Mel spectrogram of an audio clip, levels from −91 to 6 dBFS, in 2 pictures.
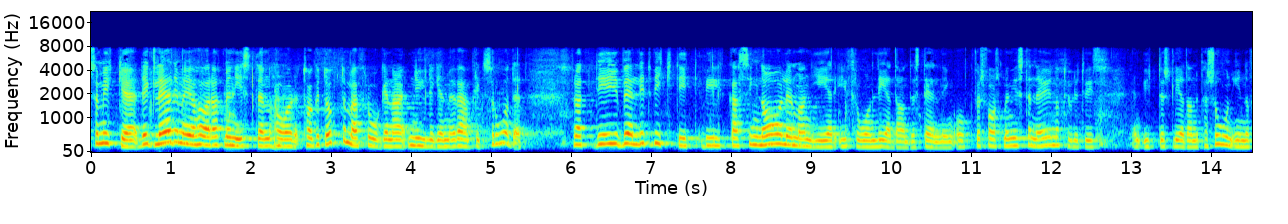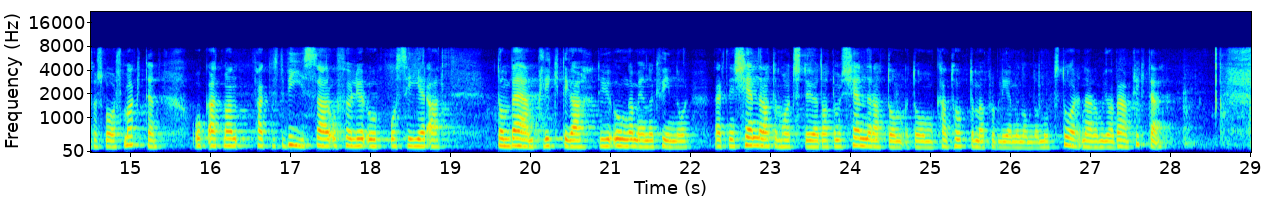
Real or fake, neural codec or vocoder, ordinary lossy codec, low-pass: real; none; none; none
